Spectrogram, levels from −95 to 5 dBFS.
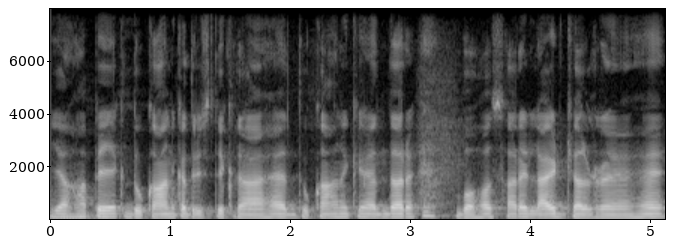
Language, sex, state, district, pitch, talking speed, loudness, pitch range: Hindi, male, Jharkhand, Garhwa, 110 Hz, 210 wpm, -19 LUFS, 105-115 Hz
